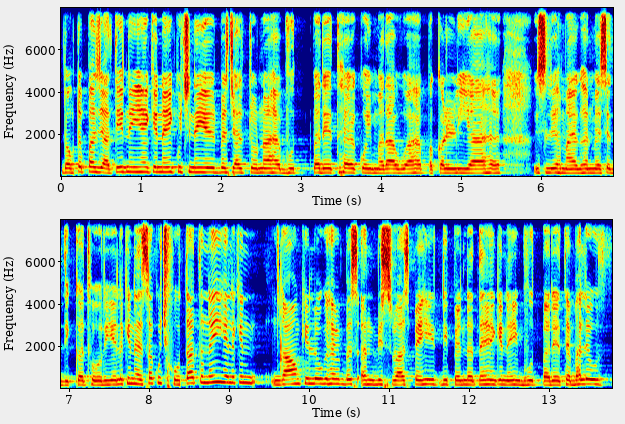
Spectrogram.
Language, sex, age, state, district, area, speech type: Hindi, female, 45-60, Uttar Pradesh, Varanasi, urban, spontaneous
